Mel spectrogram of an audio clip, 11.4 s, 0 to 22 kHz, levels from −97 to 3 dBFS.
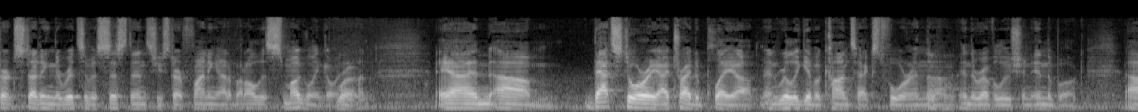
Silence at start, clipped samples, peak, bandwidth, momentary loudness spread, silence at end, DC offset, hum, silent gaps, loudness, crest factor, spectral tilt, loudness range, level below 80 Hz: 0 s; under 0.1%; -8 dBFS; 12.5 kHz; 18 LU; 0 s; under 0.1%; none; none; -28 LUFS; 22 dB; -4 dB/octave; 8 LU; -66 dBFS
